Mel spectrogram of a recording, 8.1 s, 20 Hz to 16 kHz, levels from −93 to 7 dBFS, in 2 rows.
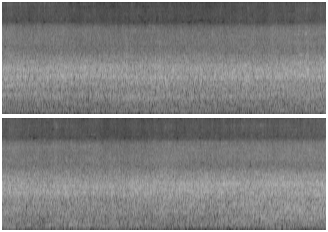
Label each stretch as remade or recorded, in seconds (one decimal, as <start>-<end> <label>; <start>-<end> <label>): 0.0-8.1 recorded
